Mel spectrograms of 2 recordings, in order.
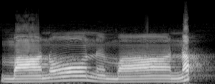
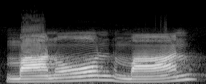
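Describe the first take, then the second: First: The word ends with a slight p sound. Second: The word ends without a p sound. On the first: The speaker calls it right. "यहाँ भी पाका उच्चारण होगा" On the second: The speaker calls it wrong. "ये उच्चारण है।"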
